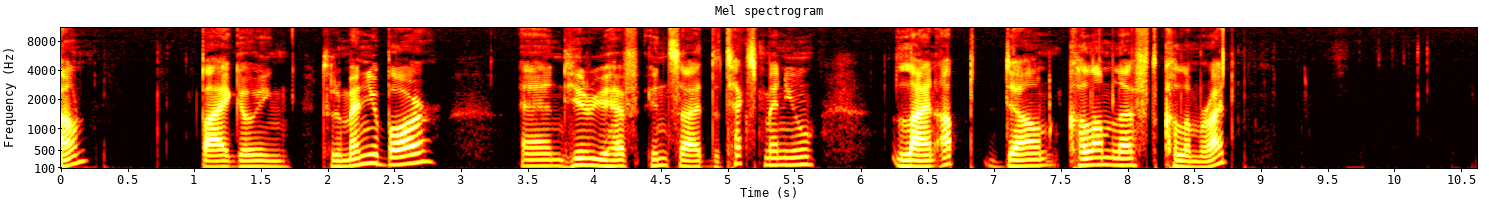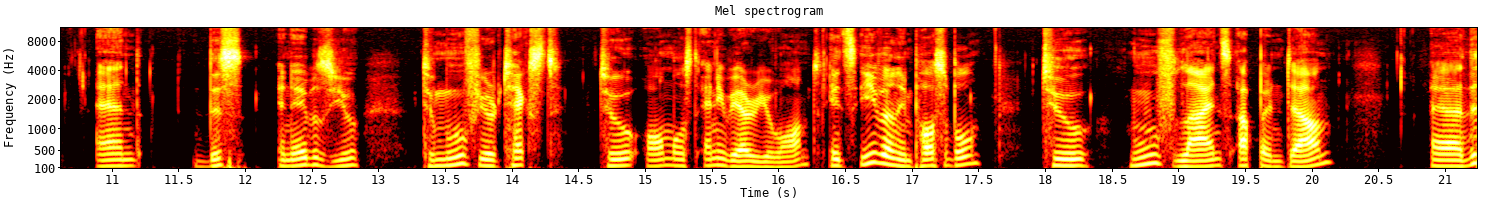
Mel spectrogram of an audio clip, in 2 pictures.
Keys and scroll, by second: 11.7 ctrl+super+Right, 13.2 ctrl+super+Left, 14.6 Right, 15.9 super+Left, 16.2 Down, 18.9 shift+super+l.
